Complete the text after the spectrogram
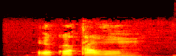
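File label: "окоталун", Komi, male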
